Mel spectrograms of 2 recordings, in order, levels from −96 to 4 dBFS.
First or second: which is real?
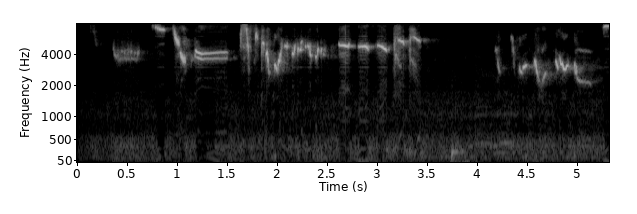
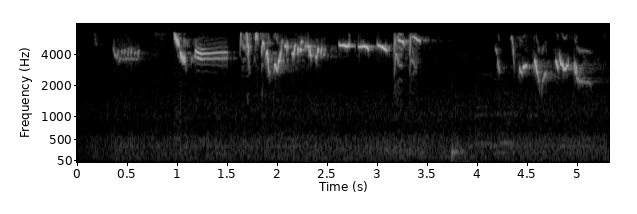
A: second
